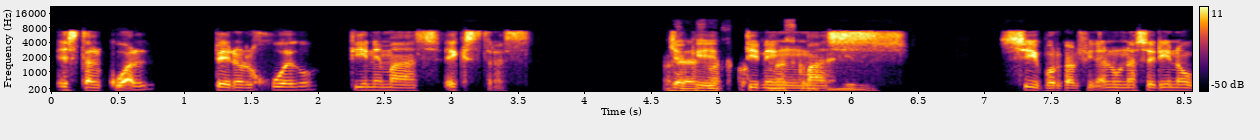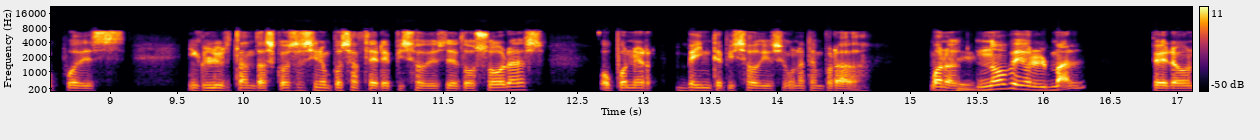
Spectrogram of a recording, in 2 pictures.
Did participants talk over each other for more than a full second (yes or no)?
yes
